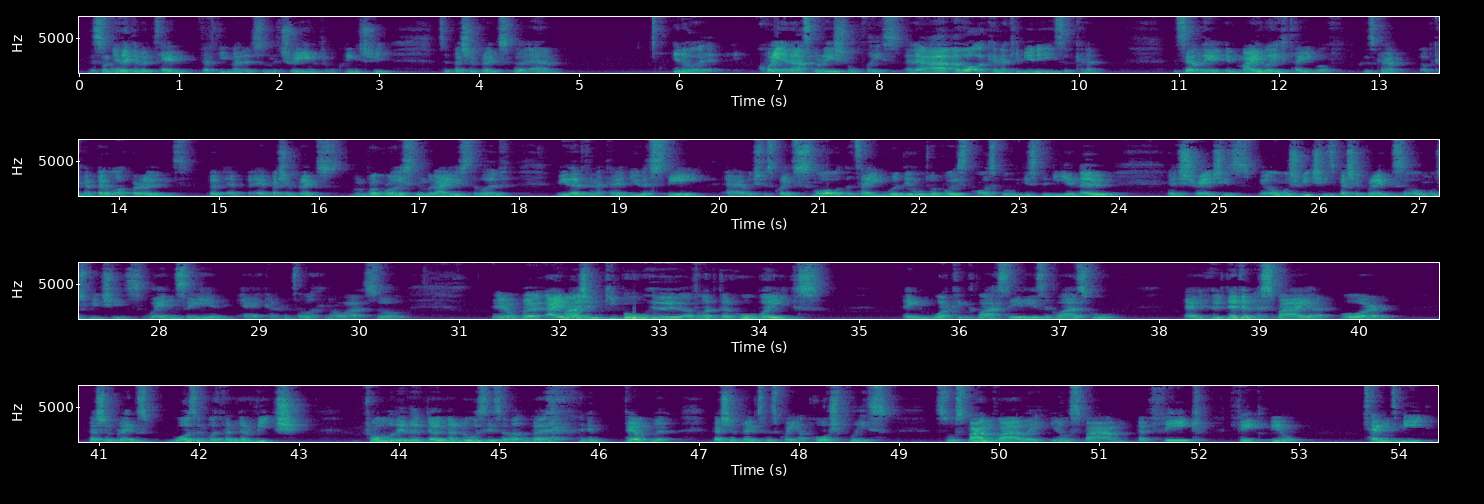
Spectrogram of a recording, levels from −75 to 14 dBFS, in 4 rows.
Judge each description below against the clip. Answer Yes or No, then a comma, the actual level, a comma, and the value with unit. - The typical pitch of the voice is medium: No, low, 120 Hz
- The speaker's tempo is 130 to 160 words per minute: No, average, 180 wpm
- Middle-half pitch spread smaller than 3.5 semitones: Yes, narrow, 2.4 semitones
